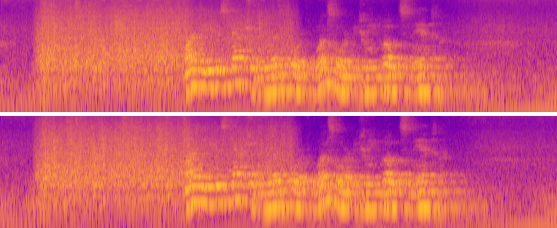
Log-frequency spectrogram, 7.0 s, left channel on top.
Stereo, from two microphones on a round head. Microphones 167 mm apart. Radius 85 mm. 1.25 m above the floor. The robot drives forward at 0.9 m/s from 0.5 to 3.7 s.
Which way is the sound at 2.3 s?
25° left (ahead or behind).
